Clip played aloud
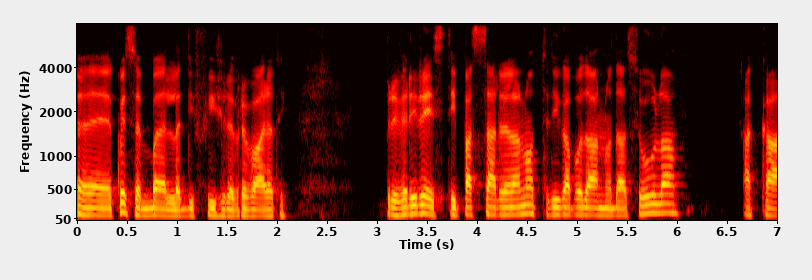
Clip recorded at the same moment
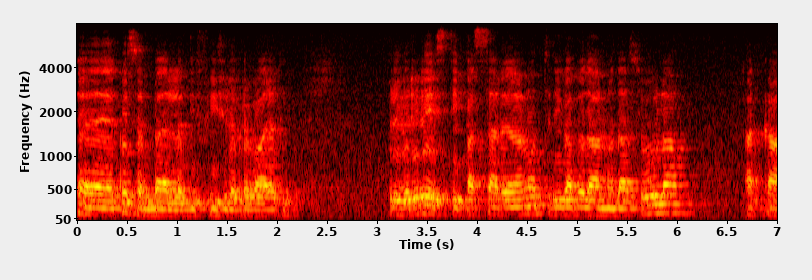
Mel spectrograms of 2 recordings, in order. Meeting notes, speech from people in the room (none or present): none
